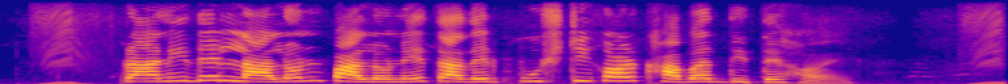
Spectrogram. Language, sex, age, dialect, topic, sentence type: Bengali, female, 18-24, Standard Colloquial, agriculture, statement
